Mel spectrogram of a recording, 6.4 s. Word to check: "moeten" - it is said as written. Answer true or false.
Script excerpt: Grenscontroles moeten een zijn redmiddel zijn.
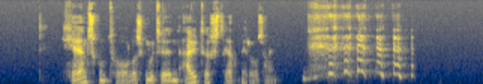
true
